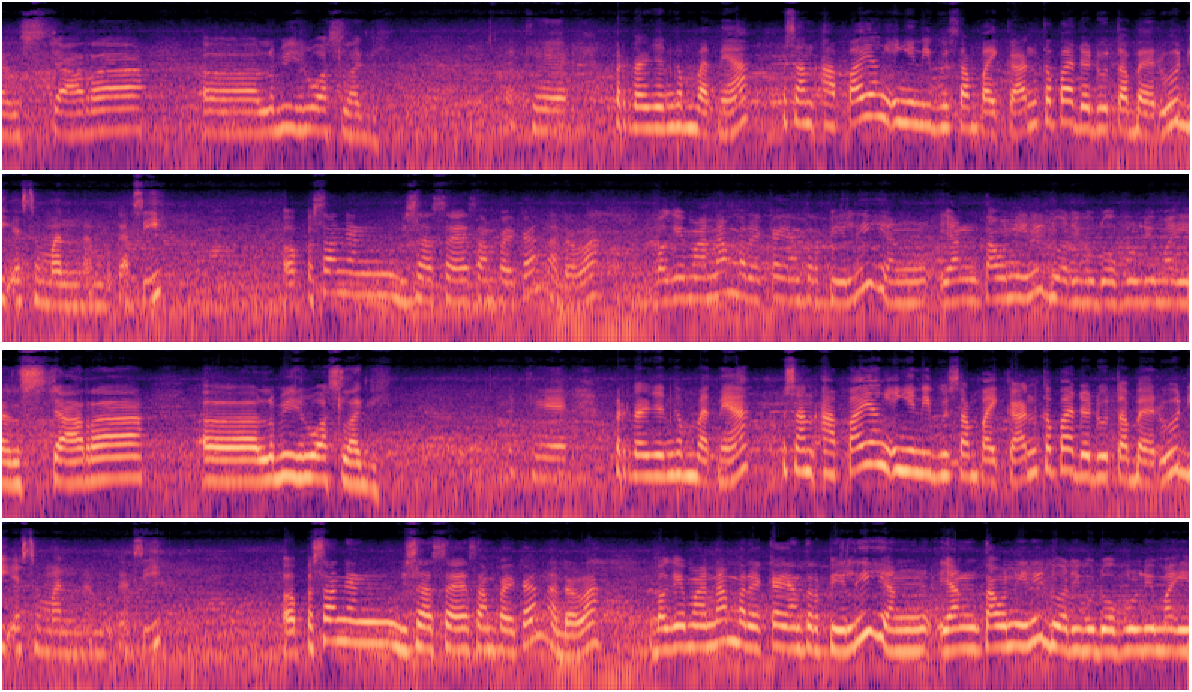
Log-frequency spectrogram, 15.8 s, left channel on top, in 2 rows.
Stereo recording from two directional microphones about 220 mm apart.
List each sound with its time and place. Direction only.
0.1 s a sound: 55° right (ahead or behind)
4.1 s a woman's voice: 15° right (ahead or behind)
8.0 s a woman's voice: 5° left (ahead or behind)
9.8 s a woman's voice: 55° right (ahead or behind)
